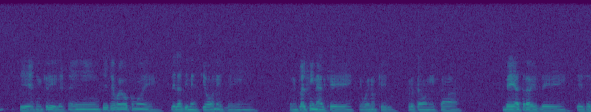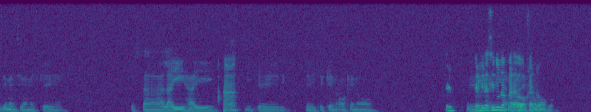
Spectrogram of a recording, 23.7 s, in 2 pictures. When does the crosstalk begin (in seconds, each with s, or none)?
21.3 s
